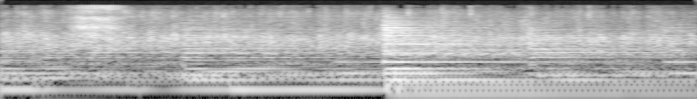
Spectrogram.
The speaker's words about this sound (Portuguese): Sabe, pode aplaudir o Senhor.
